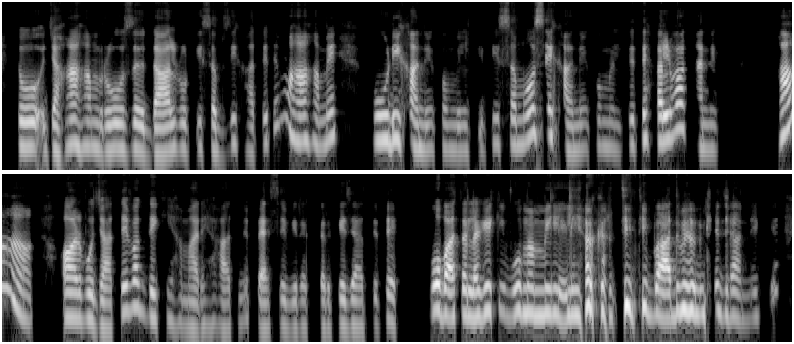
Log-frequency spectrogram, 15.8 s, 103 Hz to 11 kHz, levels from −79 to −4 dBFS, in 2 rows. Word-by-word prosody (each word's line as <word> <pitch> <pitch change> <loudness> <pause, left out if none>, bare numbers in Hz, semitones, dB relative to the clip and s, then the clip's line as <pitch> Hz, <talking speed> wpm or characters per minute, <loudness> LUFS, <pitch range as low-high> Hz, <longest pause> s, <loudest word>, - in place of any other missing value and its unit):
तो 200 -2 0
जहाँ 205 +4 +2
हम 200 -1 -5
रोज़ 190 +1 -3 0.2
दाल-रोटी, 185 +3 +1
सब्ज़ी 180 +3 -8
खाते 175 +2 -12
थे। 345 - -16
वहाँ 230 0 +3
हमें 230 +5 -3 0.4
पूड़ी 235 +1 +2
खाने 185 -3 -1
को 185 +1 -15
मिलती 180 -1 -14
थी, 220 - -14
समोसे 255 +7 -2
खाने 185 -4 -6
को 205 - -16
मिलते 195 +1 -13
थे, 245 +5 -3
हलवा 250 +9 +5
खाने 195 - -7
को 175 - -28 0.6
हाँ 470 - +4 0.3
और 205 -1 +7
वो 200 0 -2
जाते 160 +9 -2
वक़्त 275 -2 -2
देखिए 200 -2 -5
हमारे 160 -2 -7
हाथ 160 -2 -9
में - - -16
पैसे 160 +2 -4
भी 160 - -11
रख 160 - -12
कर 160 - -8
के 165 +2 -6
जाते 165 0 -8
थे। 185 -2 -3 0.4
वो 255 - +8
बात 220 0 +6
अलग 210 0 +3
है 245 - +5
कि 240 0 -13
वो 235 +3 -1
मम्मी 230 -1 +1
ले 215 -5 -1
लिया 220 +7 +4
करती 245 +5 +2
थी 275 - +2
बाद 205 +2 +8
में 255 0 +4
उनके 230 +2 -2
जाने 205 -1 -7
के। 225 - -20
200 Hz, 210 wpm, -22 LUFS, 180-230 Hz, 0.6 s, वो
